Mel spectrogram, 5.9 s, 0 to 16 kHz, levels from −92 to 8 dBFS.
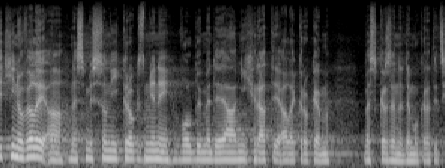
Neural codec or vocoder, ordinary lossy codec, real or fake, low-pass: none; Opus, 64 kbps; real; 14.4 kHz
